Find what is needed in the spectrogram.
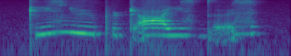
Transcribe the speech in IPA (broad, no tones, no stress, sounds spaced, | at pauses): kʼ i z ʎ ɨː pʼ ʏ ʈ ə̰ ʕ i z d̪ ə̰ z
